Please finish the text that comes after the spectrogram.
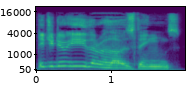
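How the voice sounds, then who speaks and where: A man's voice: high voice, normal speed, gravelly, clear, resonant tone, voice pushed up, full character voice. A man voicing a cool, commanding female captain. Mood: stern. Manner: cool, almost robotic calm. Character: calm, commanding small female starship captain.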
